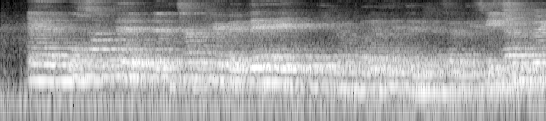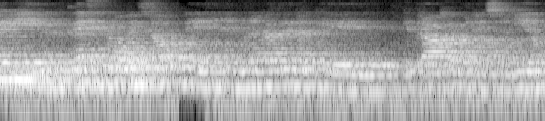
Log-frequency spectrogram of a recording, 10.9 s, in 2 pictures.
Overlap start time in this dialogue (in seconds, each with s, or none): 4.8 s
